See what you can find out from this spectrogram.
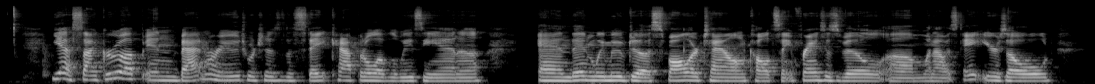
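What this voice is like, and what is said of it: Southern Mississippi accent. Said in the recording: “I picked up the accent while I was living in Mississippi”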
